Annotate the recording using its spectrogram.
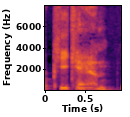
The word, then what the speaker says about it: pecan: Two big debates are, is it pronounced pecan or pecan? Which one do you go with? – We all say pecan. – Yeah. Okay. See? And then. – It's all acceptable.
